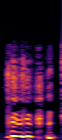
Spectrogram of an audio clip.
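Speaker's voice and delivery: short high laugh. Acted. Laugh alone on line.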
